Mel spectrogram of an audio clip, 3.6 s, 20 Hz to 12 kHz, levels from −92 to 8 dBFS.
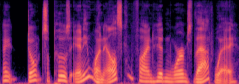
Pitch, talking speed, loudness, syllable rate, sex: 155 Hz, 200 wpm, -16 LUFS, 5.2 syllables/s, male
